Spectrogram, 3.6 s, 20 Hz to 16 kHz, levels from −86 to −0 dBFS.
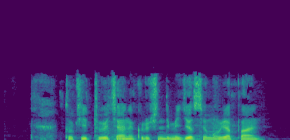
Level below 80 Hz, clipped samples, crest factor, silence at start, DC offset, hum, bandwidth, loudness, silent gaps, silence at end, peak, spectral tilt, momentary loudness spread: -54 dBFS; under 0.1%; 18 dB; 0.4 s; under 0.1%; none; 8 kHz; -21 LUFS; none; 0.35 s; -4 dBFS; -5 dB/octave; 17 LU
